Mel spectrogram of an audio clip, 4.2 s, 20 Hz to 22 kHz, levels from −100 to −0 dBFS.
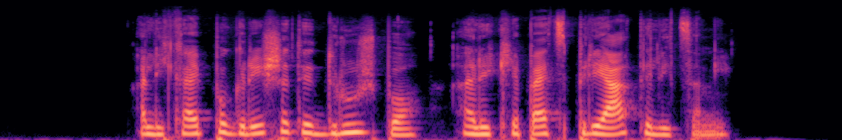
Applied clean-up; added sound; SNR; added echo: neural mask model Resemble Enhance denoiser.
